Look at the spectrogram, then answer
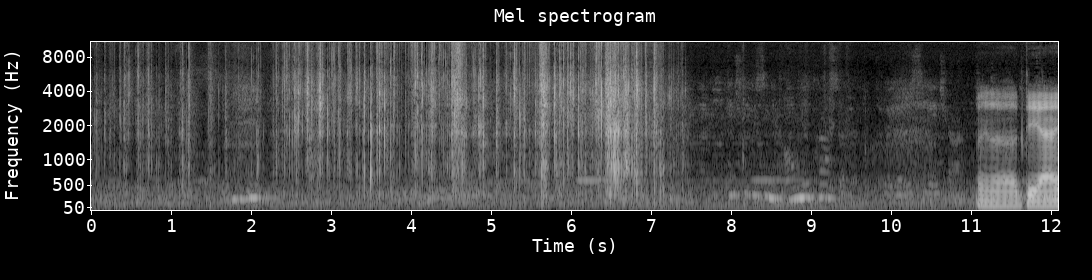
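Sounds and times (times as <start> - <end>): foil wrapper crinkling: 0.0 - 7.5.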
